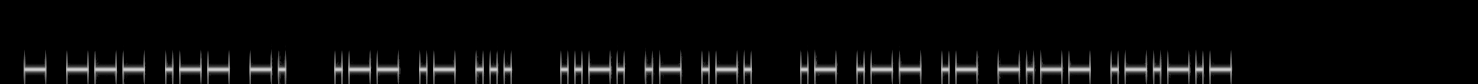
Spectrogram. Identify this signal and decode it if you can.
Morse code, heard as a keyed tone, about 17 wpm, 700 Hz. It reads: TOWN WAS FAR AWAY.
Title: Sentences from Top 1500 Words 17wpm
